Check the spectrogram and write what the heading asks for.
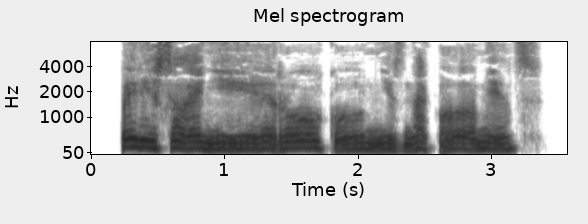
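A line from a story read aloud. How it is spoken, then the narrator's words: Creaky old woman's voice. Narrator (Russian): проскрипела старуха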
